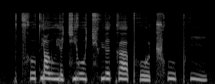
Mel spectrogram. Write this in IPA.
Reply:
t͡sʰɤ˧˥t̪jɑ˧ʊ̯ljɛ˩ t͡ɕjo˥˩ʊ̯t͡ɕʰɥɛ˥kä˥˩pʰo˨˩ʊ̯ ʈ͡ʂʰu˥˧pʰi˥˩

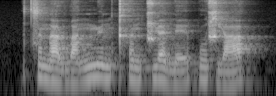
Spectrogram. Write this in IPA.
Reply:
t͡sə˥˧nä˥˩ɻwa˧˥nmy˥˧n kʰə˥˧nt͡ɕɥɛ˥˩n̪e˧˥ɪ̯ pu˥ɕjä˧˥

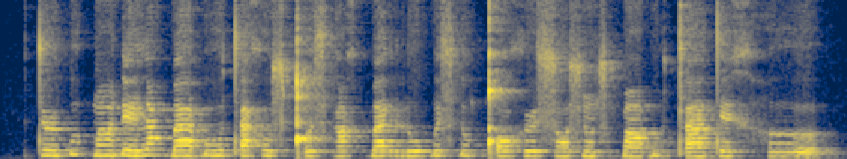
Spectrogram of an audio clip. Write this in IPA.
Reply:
tə˞ɓɤɡ͡bɑ̃ ɗɛlɑ ɡ͡baɓo tʼaxosǃʼɤsɡɑx ɡ͡baroɓəsɗo ǃʼɔxə˞ sɔs ɾõs k͡pɑɓu tʼatɛx hɤ

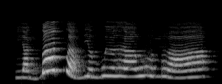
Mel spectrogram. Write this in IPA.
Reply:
ja˨˩˨ŋ ɗaː˦˥k̚ la˨˩˦njə˨˩˦mwɨ˧ə̯ ɣaː˧˥wvə˧m vaː˧˥

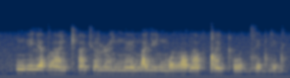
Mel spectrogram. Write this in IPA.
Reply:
ŋilʲad lãʎt͡ʃʼãt͡ʃõʎɭẽʎ nẽnalʲ ɪʎmorɔd ãfǃãʎ ʈʰudd͡zidɡid

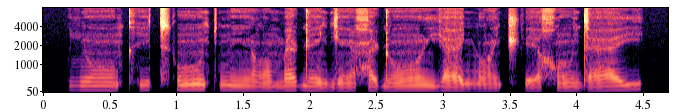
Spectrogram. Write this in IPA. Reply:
ʎõːkʰit͡sʼũːcn̪ĩː lˠõmæ ɖẽɟẽːħe ɖõː jæɲlˠẽ t͡ʃʼeχũdæːj

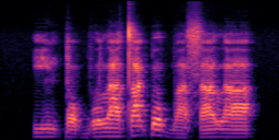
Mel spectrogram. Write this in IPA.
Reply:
jĩ˨k͡pɔ˨bo˨˦ la˧ta˦k͡po˦˨ ba˨sa˨˦ la˧

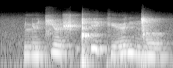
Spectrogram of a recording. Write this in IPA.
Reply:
lʲʊ˩t͡ɕøː˧˩ʃǃʼi˥˩kʲøː˩˧d ŋ͡ǀʊ˩

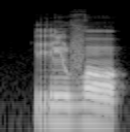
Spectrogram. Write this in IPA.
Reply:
rĩu̯vɔ

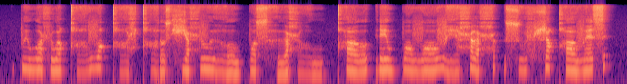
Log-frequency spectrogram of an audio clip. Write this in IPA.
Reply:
pɨwoħwu qʰɔ̤v ɔqʰɔ̤ħqʰɔ̤ ɾosxʲøħvɯ ɦow pɔshɯħɔ̤w | qʰo | ɾewpɔ vɔ ve̤ħɯħ | sṳħ ɬøqʰovɛs

